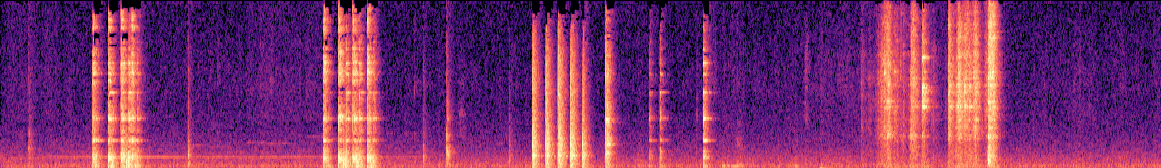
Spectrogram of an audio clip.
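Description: A spoon clinking against a bowl in four bursts of rapid strokes, as tuna salad with mustard is stirred.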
